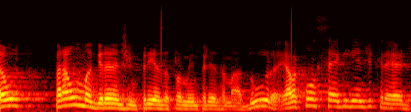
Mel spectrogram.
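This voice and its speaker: A man at a fairly quick pace, with very wide pitch swings and audible room echo. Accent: Minas Gerais. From Brazil, Uberlândia, Minas Gerais. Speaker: entrepreneur and business educator. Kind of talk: online masterclass lecture. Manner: hesitant, many fillers and repetitions.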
